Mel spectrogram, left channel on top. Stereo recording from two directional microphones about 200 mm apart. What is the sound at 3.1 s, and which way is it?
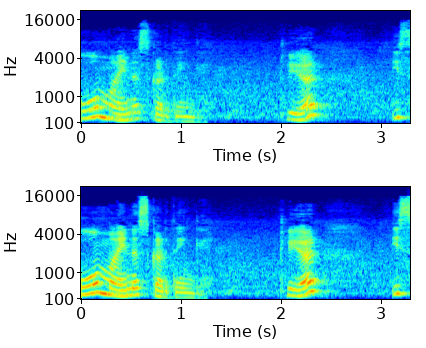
Speech, 45° right (ahead or behind).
